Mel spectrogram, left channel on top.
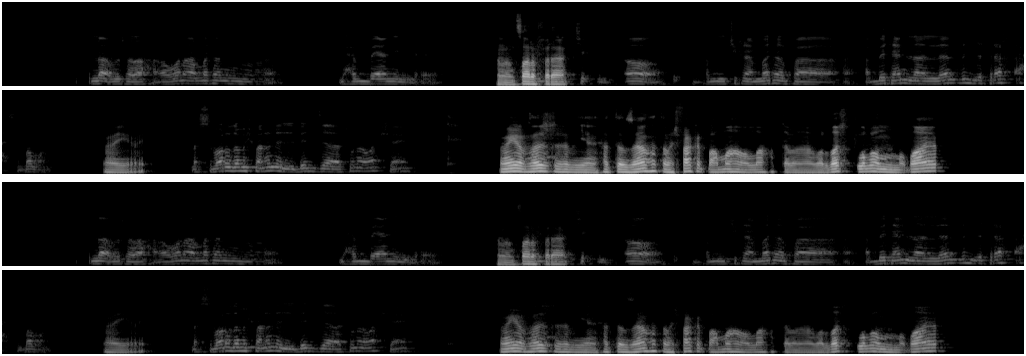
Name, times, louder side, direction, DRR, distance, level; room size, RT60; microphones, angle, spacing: voice 1, 0.9-2.8 3.4-4.4 5.2-6.6 6.9-10.7 12.1-14.3, left 2 dB, 30° left, 1.0 m, -46 dB
voice 2, 5.0-5.6 11.2-11.6 15.2-19.6, left 7 dB, 85° left, 0.3 m, -29 dB
7.2 x 6.2 x 3.3 m
head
